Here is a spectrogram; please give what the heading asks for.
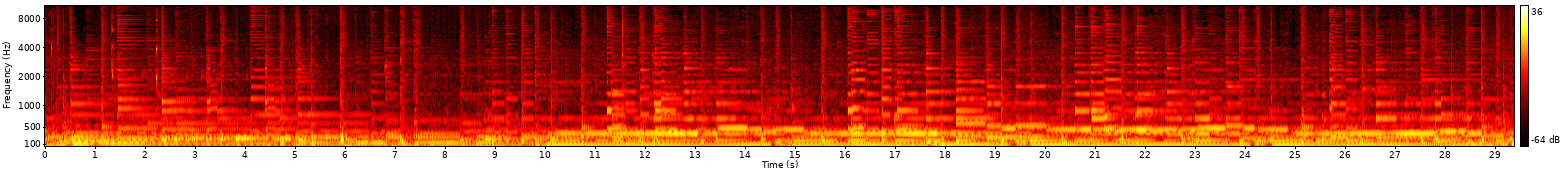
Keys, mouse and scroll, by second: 3.8 click, 5.1 click, 6.8 click, 7.7 click, 12.4-13.4 typing, 14.9 click, 16.4 click, 19.1 click, 19.9 click, 21.2 click, 22.8 click, 23.8 click, 27.0 click.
